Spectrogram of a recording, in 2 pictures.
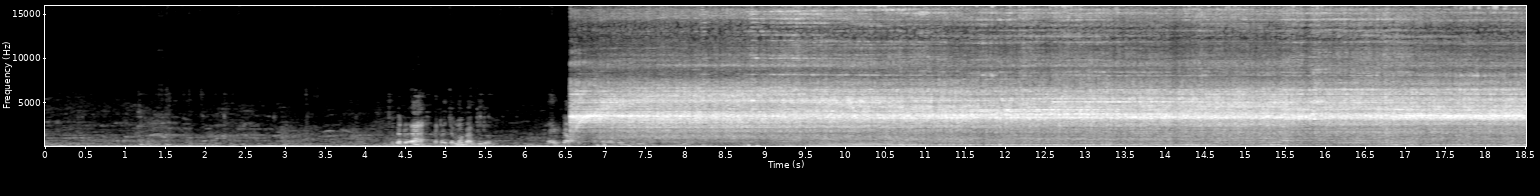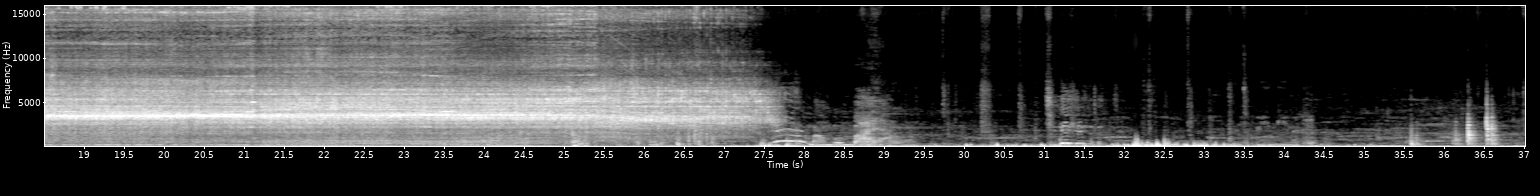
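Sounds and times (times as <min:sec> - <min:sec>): power tool on wood: 0:06.6 - 0:27.7.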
